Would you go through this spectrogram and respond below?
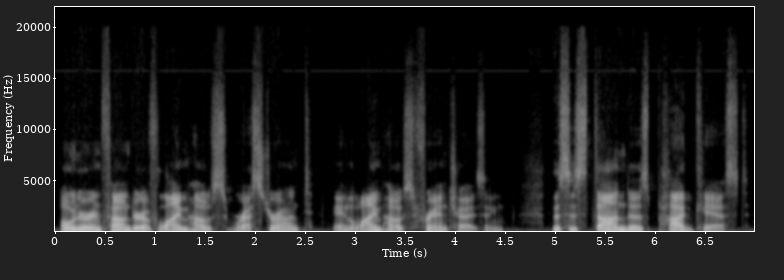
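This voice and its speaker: A man with a fairly low voice speaks as a podcast producer and interviewer. He moves between scripted introduction and questions, in a close, dry recording. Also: smooth, dry recording.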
